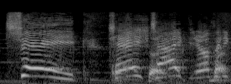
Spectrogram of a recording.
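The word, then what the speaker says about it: Shayk: terminó con la modelo rusina sy así se pronuncia Shake ch yo no sé ni cómo se dice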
